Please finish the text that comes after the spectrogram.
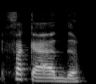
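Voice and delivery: "facade" said with a hard K, fa-KADE; wrong pronunciation. Shown as a demonstration. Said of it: "sinon je dis facade".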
